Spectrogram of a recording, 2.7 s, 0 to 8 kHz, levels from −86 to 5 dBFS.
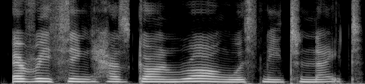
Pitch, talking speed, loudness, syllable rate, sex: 235 Hz, 175 wpm, -17 LUFS, 4.3 syllables/s, female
